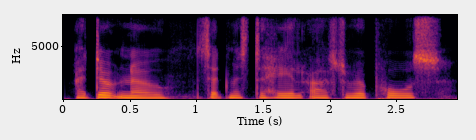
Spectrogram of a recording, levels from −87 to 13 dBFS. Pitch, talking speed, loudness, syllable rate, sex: 180 Hz, 185 wpm, -20 LUFS, 4.5 syllables/s, female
